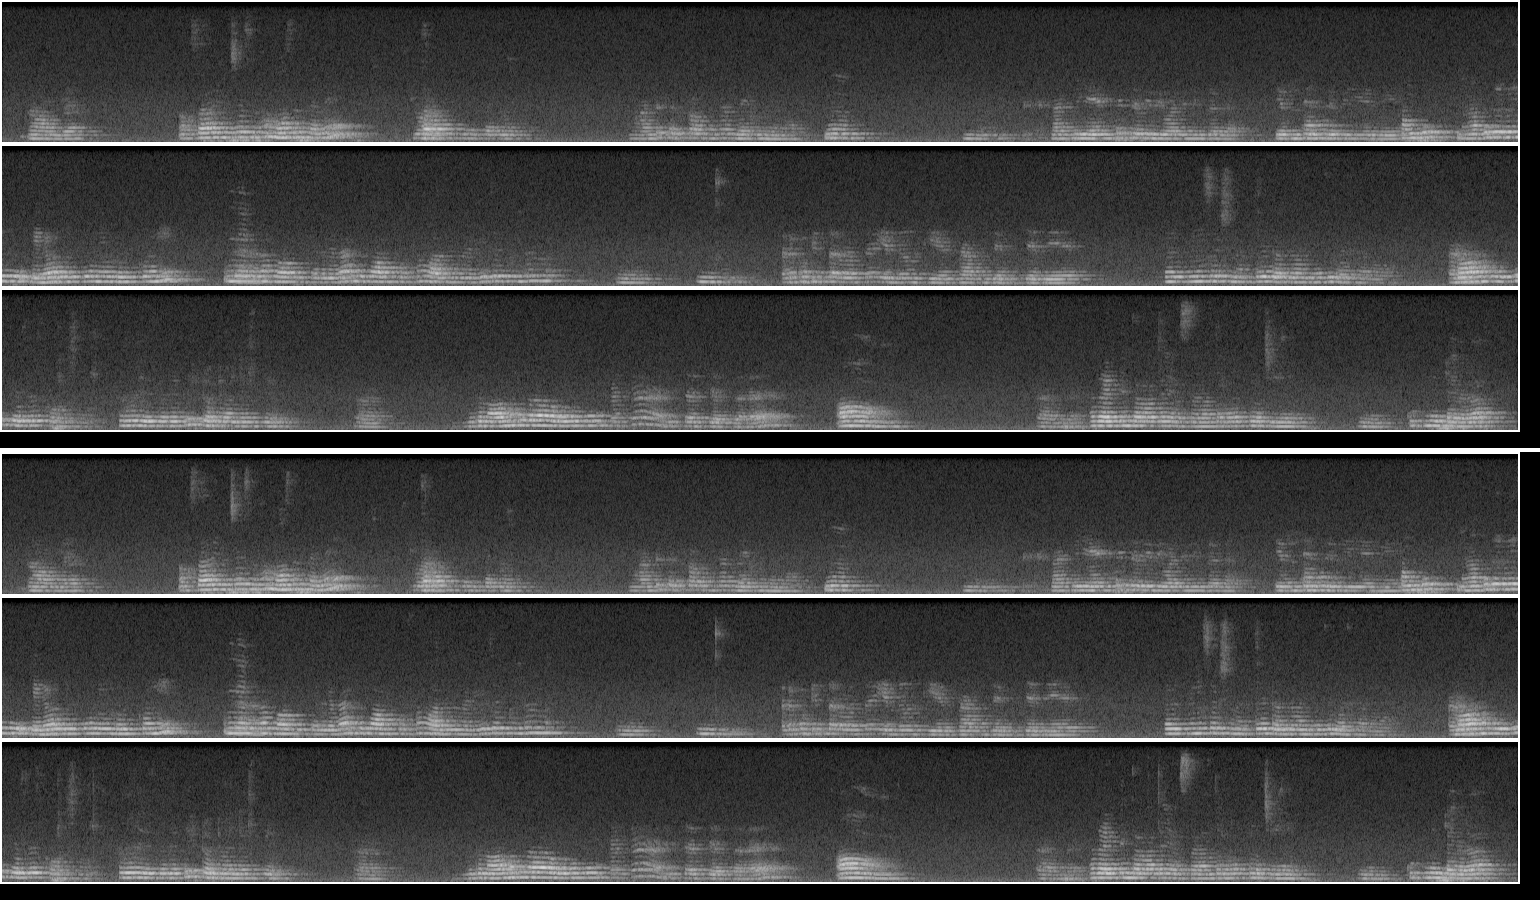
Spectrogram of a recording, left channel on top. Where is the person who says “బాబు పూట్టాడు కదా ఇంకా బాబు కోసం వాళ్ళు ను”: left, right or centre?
Right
